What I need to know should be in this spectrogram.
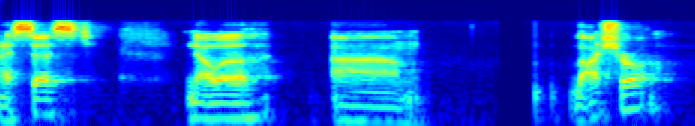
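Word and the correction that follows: Larochelle: I think I pronounced that right. – La Rochelle. – You got it? What was it? – La Rochelle. – La Rochelle. There you go.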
